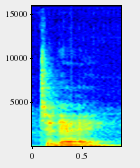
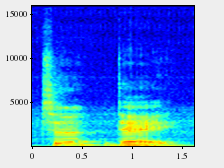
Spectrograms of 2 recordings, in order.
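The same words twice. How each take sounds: First: The word is said at normal speed. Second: The word is said slowly and drawn out. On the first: "Falando normalmente" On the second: "Agora de uma forma mais devagar"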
